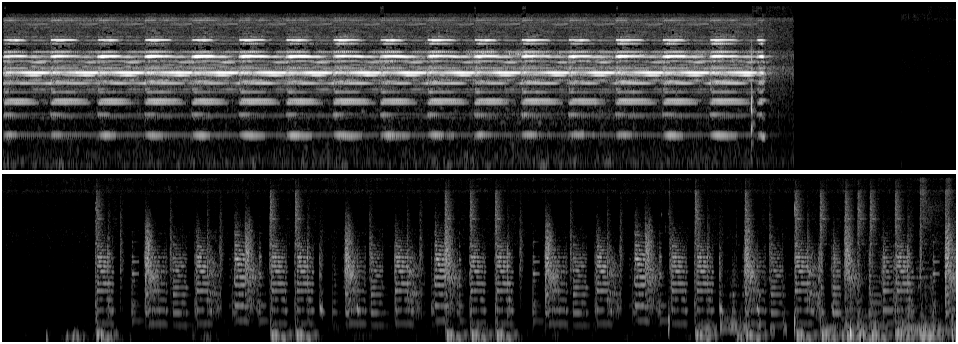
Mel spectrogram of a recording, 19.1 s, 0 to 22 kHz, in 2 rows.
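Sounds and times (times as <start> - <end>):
level crossing warning bell: 0.0 - 7.7.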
